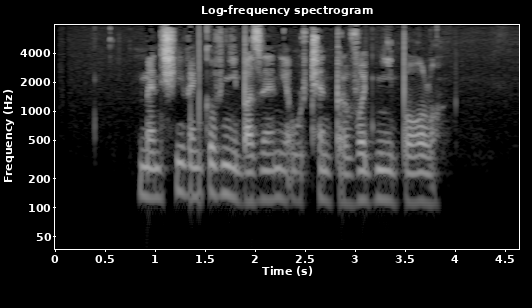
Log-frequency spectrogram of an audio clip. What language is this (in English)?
Czech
